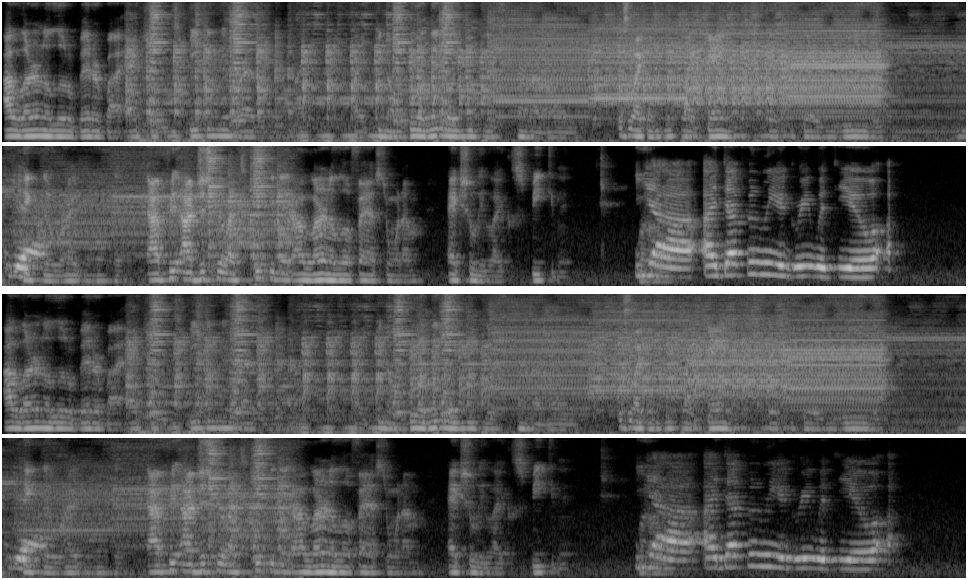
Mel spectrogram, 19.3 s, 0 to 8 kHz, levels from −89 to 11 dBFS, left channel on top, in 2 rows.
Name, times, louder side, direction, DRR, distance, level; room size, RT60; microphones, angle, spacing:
voice 1, 0.0-3.1 3.5-5.8 6.2-9.0 9.5-13.8 14.1-15.3 16.0-16.3, left 3 dB, 25° left, 0.5 m, -33 dB
sound 1, 1.2-12.6, left 3 dB, 65° left, 1.3 m, -30 dB
voice 2, 9.7-10.1 16.0-18.5, left 6 dB, 85° left, 0.4 m, -26 dB
6.5 x 2.5 x 2.9 m
head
